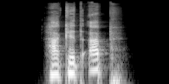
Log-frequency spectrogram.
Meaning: second-person plural subjunctive I of abhacken
- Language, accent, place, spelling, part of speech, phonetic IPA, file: German, Germany, Berlin, hacket ab, verb, [ˌhakət ˈap], De-hacket ab.ogg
